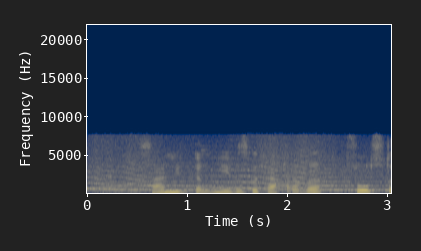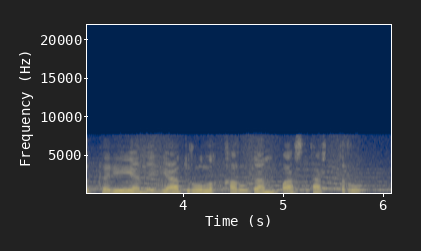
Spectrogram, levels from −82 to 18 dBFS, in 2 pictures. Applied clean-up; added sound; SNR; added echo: none; Race car, auto racing; 11 dB; none.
